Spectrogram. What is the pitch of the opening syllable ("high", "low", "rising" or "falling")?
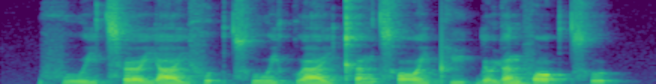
rising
